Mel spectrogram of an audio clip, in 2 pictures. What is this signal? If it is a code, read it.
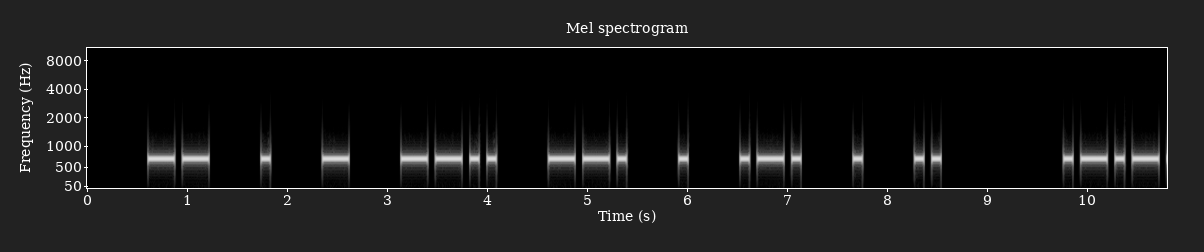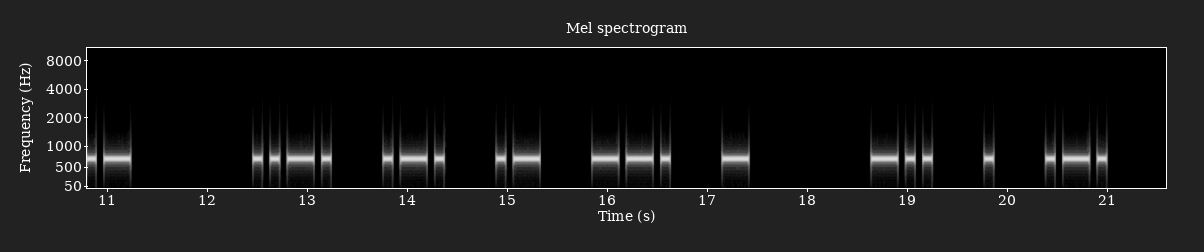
Morse code, heard as a keyed tone, about 14 wpm, spaced as for 10 wpm, 700 Hz. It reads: METZGEREI. FRAGT DER
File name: Morsekurs / Witze / Witz 09. Oktober 2018, 50 F70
